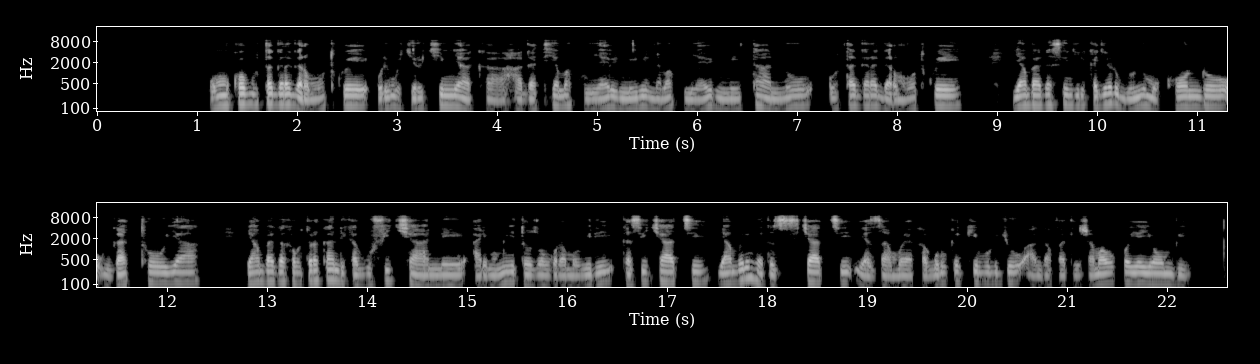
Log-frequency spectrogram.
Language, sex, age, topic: Kinyarwanda, male, 25-35, health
